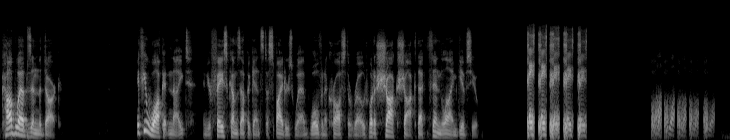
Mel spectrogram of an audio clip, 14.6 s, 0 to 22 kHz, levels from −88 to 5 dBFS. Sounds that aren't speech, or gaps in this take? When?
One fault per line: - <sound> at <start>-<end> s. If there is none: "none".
- laugh at 10.5-11.7 s
- laugh at 13.0-14.3 s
